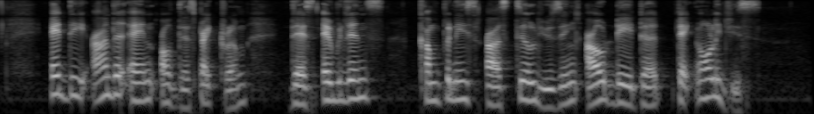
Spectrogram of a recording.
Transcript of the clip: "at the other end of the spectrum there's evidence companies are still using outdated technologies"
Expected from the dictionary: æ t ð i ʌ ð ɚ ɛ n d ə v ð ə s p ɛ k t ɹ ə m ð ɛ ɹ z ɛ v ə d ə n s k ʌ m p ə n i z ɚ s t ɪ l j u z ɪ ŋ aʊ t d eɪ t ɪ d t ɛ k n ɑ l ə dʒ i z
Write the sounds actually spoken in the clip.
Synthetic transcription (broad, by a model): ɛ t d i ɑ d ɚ ɛ n d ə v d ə s p ɛ k t ɹ ə m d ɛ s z ɛ v ə d ə n s k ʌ m p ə n i s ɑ s t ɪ l j u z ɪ ŋ aʊ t d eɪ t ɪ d t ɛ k n ɑ l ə dʒ i s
